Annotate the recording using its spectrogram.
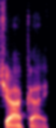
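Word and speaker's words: Xhekaj: The last name starts with X, but it's pronounced Jackie.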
